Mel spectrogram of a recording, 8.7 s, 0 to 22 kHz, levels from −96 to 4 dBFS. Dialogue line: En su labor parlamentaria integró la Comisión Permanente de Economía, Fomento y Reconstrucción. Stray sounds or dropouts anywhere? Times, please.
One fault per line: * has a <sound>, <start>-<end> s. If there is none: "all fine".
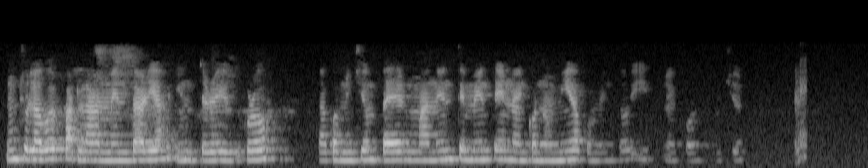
* has a laugh, 7.9-8.1 s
